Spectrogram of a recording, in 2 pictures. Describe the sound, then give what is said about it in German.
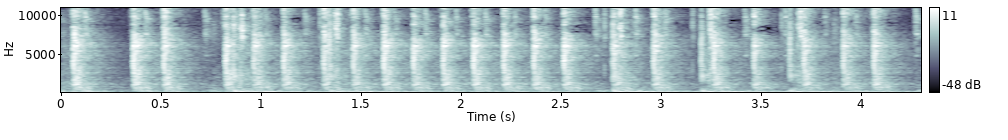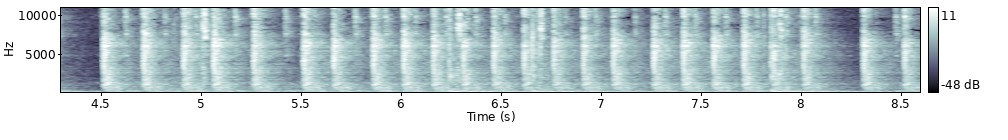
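Loud, rapid metallic tapping rings out in Morse-code runs, spelling out the Communist Manifesto by Karl Marx, broken by short pauses, layered over a resonant low droning hum from artist Udo Koloska's sound installation in a rusty grain dryer, with no voices. “Es wird gemorst und zwar das kommunistische Manifest von Karl Marx.”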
